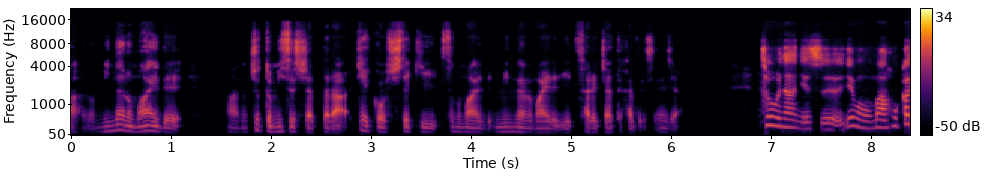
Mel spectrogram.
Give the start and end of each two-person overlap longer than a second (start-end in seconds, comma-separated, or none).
none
